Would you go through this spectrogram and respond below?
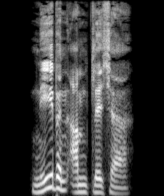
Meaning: inflection of nebenamtlich: 1. strong/mixed nominative masculine singular 2. strong genitive/dative feminine singular 3. strong genitive plural
- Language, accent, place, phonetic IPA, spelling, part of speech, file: German, Germany, Berlin, [ˈneːbn̩ˌʔamtlɪçɐ], nebenamtlicher, adjective, De-nebenamtlicher.ogg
